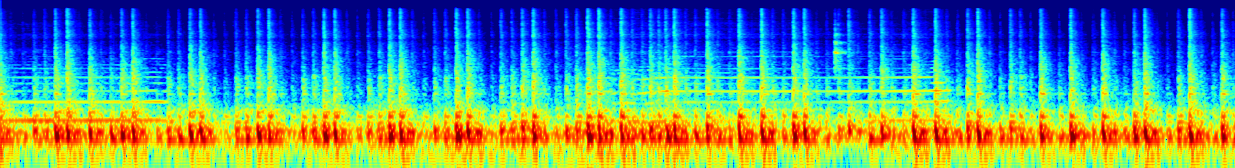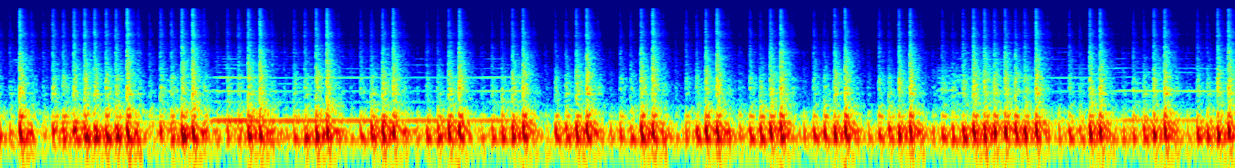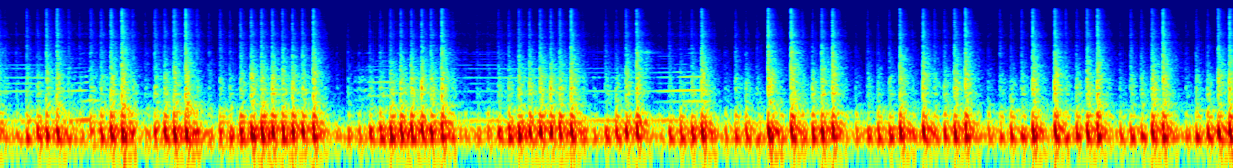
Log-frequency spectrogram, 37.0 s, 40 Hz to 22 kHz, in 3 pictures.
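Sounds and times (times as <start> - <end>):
wind instrument long note: 0.0 - 1.8, 5.9 - 9.6, 14.0 - 17.8, 21.7 - 26.0, 28.2 - 31.9
drum roll with sticks: 0.0 - 37.0.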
